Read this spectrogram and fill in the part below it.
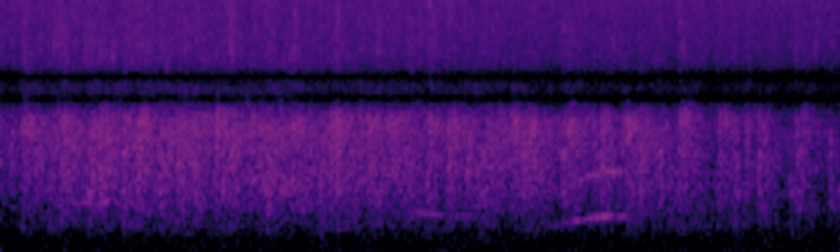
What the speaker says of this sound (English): you need to give yourselves a big round of applause for that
